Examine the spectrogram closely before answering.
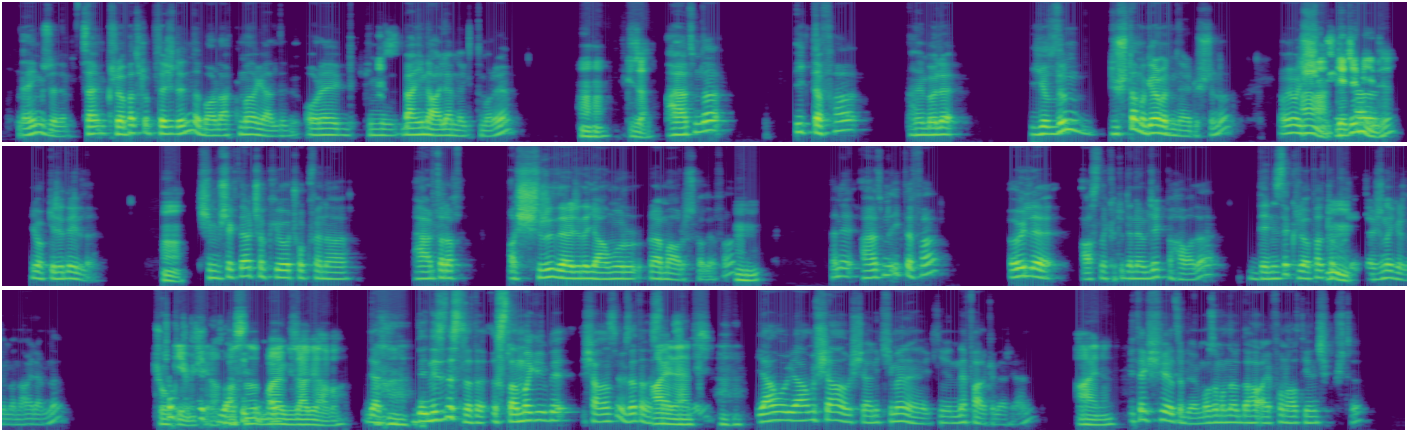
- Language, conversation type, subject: Turkish, unstructured, En unutulmaz aile tatiliniz hangisiydi?
- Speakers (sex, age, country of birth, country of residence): male, 20-24, Turkey, Germany; male, 20-24, Turkey, Hungary
- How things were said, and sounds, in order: other background noise; tapping; unintelligible speech; stressed: "aşırı"; chuckle; chuckle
